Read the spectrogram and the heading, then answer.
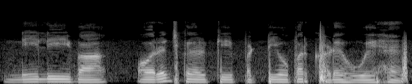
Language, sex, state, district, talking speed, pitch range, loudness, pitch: Hindi, male, Uttar Pradesh, Lucknow, 145 wpm, 105-120 Hz, -19 LUFS, 110 Hz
